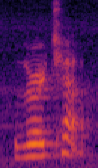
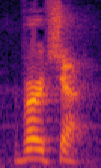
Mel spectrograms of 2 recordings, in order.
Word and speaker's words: Verca: Verca. Verca. Okay. I make sure I get that right, because I don't want to mispronounce.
